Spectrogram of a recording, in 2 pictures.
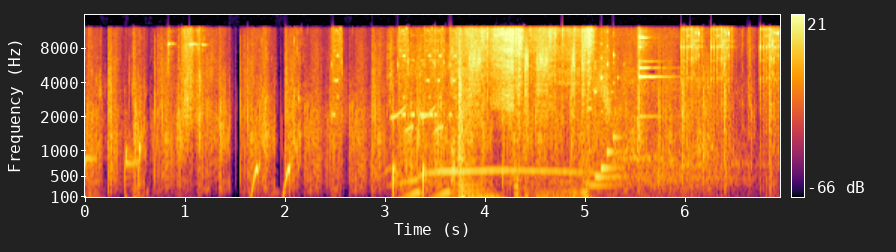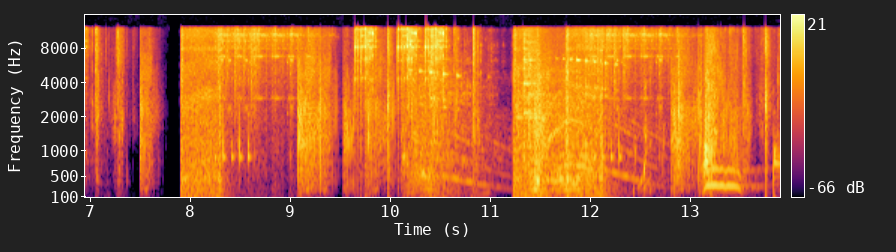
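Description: Cartoon game sound effects pop, zap and chime in quick bursts.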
